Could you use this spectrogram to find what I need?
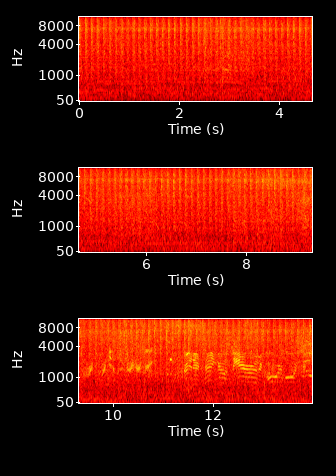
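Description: A machine gun fires in rapid bursts.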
